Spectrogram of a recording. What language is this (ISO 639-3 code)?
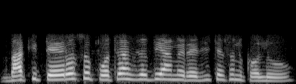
ori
